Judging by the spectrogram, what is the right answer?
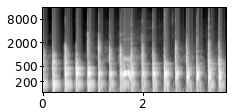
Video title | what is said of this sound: Getting our Sailboat ready to SAIL South [E270] | that's really not sounding good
